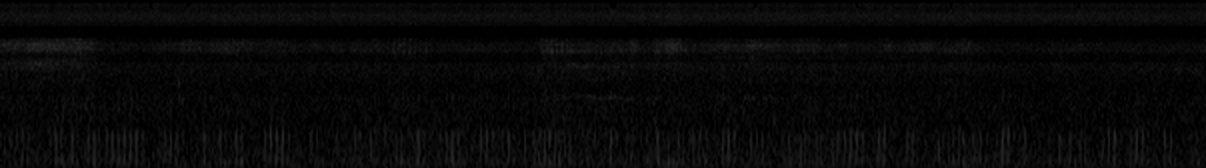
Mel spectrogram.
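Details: British Shorthair cat purring steadily, a low rumbling throb pulsing in even cycles of roughly a second, continuous throughout with faint higher hiss above.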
